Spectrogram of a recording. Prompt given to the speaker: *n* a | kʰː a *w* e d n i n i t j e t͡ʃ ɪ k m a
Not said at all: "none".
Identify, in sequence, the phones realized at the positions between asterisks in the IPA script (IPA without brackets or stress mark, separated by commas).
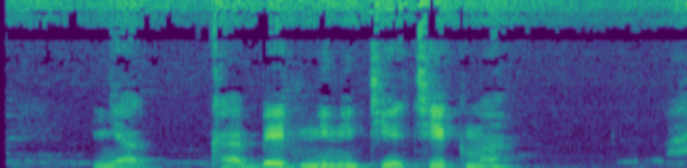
ɲ, b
